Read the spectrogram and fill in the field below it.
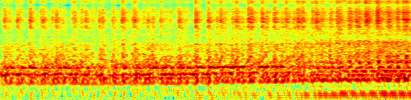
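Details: Yamaha Banshee two-stroke twin on a freezing day, choke held by hand; it would not start without starting fluid. A fast, ragged idle with uneven firing and a faint whine; the carbs need going through, cause unconfirmed.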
